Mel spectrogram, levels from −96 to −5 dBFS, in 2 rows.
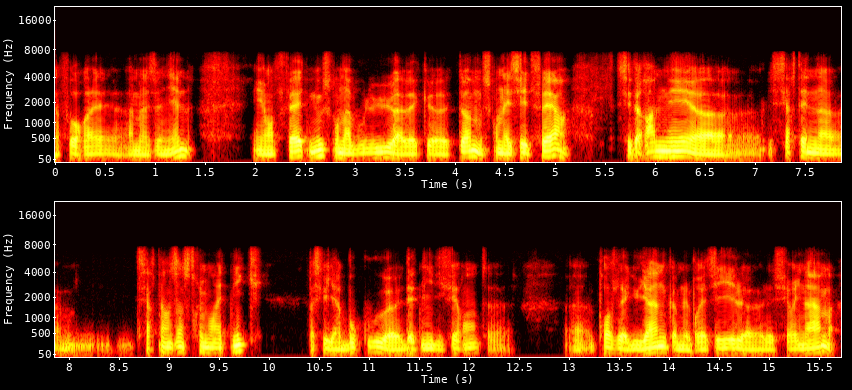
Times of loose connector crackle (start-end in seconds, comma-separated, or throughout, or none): none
